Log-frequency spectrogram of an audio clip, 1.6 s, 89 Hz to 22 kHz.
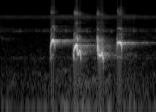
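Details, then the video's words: Bulbul song used to train hand-fed chicks and young birds and to lure wild birds, in styles called sap dok, boen and rik: four clear whistled-and-warbled notes, the first a long steady whistle, then quick slurred falling notes, no other sounds. "เสียงนกดอกแตงEp.122สำหรับหัดลูกป้อน/ลูกเสอ มีครบในครบในคลิปเดียว สับดอก-เบิ้ล-ริก เพลงเพราะน่าฟัง"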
